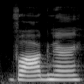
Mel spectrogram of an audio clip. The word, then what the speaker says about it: Wagner: mendelson chopin schumann litzt wagner it's not wagner i thought it was wagner for the longest time but it's a german name so the w is pronounced like a v little tip trick you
